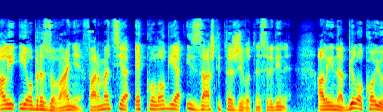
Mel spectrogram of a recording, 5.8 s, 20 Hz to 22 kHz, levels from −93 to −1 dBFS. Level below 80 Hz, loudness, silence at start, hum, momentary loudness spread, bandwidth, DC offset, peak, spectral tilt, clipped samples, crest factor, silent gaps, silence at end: -50 dBFS; -18 LUFS; 0 s; none; 6 LU; 11.5 kHz; under 0.1%; -2 dBFS; -5.5 dB/octave; under 0.1%; 16 dB; none; 0 s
